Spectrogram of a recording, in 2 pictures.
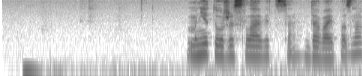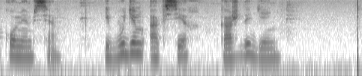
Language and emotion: Russian, neutral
